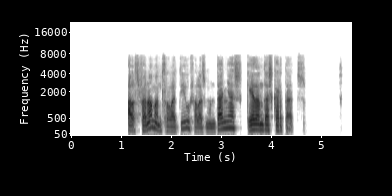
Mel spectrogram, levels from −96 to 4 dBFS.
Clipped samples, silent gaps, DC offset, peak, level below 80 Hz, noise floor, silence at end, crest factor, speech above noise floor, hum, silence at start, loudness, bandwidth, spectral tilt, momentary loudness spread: under 0.1%; 3.41-3.51 s; under 0.1%; -2 dBFS; -64 dBFS; under -90 dBFS; 1.2 s; 20 dB; over 70 dB; none; 1.15 s; -20 LUFS; 7.6 kHz; -6.5 dB/octave; 10 LU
